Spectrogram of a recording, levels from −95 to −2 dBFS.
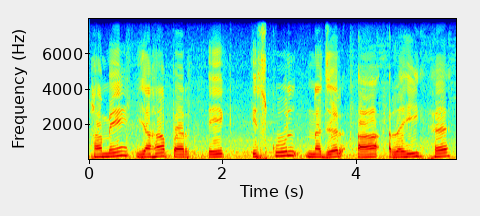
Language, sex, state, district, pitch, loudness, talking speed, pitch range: Hindi, male, Rajasthan, Jaipur, 160 Hz, -11 LUFS, 100 wpm, 150-185 Hz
